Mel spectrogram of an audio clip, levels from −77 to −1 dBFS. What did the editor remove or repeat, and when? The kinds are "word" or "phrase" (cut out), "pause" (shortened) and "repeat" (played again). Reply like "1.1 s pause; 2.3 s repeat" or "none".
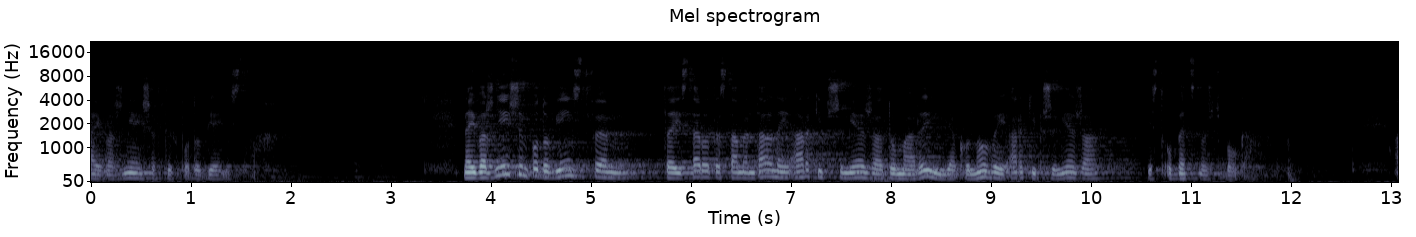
10.5 s pause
